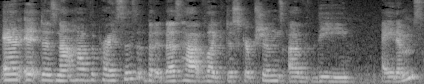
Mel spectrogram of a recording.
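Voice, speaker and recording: Noticeable background noise plus audible room echo. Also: woman. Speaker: beauty YouTuber. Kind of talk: casual unboxing vlog. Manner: chatty, informal.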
